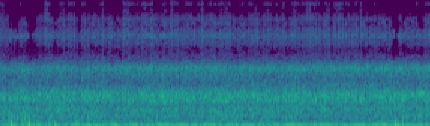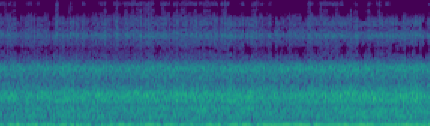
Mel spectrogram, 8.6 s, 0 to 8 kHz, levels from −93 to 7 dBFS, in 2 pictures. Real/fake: real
